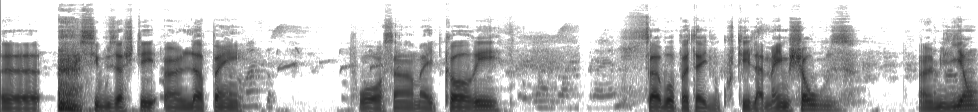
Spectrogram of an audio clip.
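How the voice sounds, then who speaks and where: The speaker has a Quebec accent and talks at a very slow pace. Long, frequent pauses break up speech with ordinary pitch variation. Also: man, fairly low pitch for a man, dry, close sound with no echo. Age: 60s. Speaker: retired expat vlogger. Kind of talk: casual vlog talk to camera. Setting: outdoors on his land. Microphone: phone microphone.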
